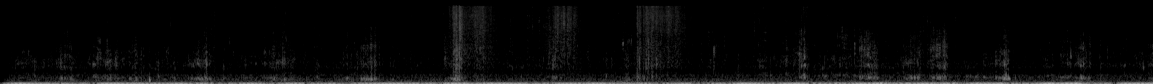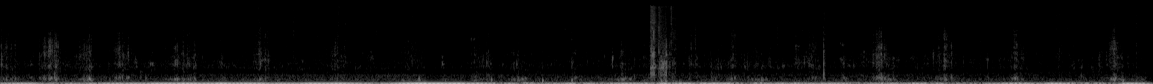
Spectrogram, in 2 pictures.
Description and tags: Horse Eating Grass Hay 03
I recorded a horse chewing on/eating grass. There are some low rumbles from the windscreen failing to curb high wind speeds.
Chewing, Eating, Horse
